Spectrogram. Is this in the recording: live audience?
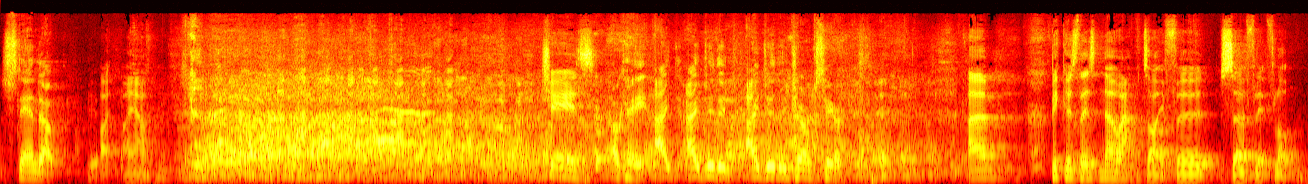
yes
